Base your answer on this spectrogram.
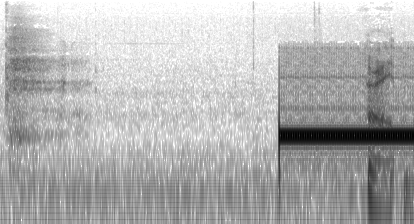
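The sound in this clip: A telephone line ringing on a call to a payphone that nobody answers. A soft breath and quiet line hiss come first, then a loud, steady, unbroken tone starts abruptly and continues to the end.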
